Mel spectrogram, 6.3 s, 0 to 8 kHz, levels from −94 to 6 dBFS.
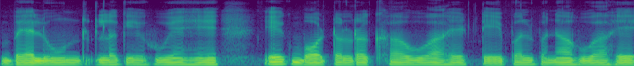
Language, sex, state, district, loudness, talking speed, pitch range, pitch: Hindi, male, Bihar, Saran, -16 LUFS, 125 wpm, 90-95 Hz, 90 Hz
